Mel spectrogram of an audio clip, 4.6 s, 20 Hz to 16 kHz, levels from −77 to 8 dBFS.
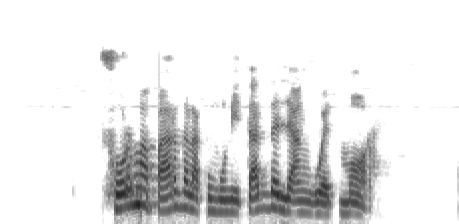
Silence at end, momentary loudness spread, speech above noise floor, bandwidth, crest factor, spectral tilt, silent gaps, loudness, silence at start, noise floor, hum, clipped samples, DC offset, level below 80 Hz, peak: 0.85 s; 7 LU; 59 dB; 7.8 kHz; 16 dB; -5 dB/octave; none; -15 LUFS; 1 s; -73 dBFS; none; under 0.1%; under 0.1%; -60 dBFS; 0 dBFS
